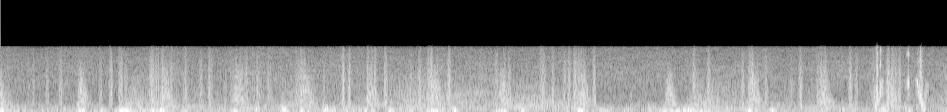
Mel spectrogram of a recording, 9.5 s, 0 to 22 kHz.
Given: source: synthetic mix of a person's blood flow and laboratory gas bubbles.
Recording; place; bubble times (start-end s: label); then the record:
Doppler ultrasound of blood flow; subclavian vein
8.72-8.86 s: bubbles
9.06-9.12 s: bubbles
9.14-9.30 s: bubbles
From the record:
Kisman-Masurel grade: 223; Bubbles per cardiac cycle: several, 3 to 8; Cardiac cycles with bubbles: 10 to 50%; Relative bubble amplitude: loud (0.450 to 0.775); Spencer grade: 2 (many but less than half of the cardiac periods contain bubble signals, singularly or in groups); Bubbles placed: anywhere in the cardiac cycle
